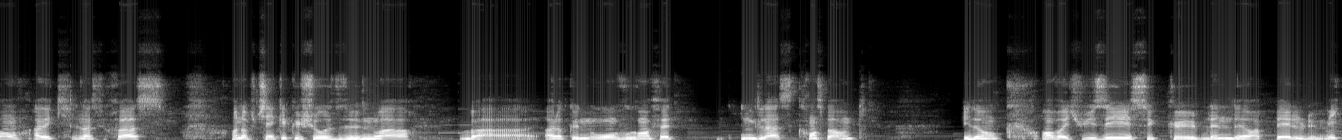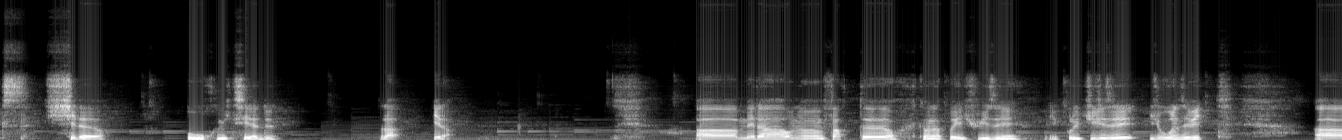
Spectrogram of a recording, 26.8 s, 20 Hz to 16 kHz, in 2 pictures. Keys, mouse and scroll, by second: 1.0 click, 2.8-8.9 middle drag, 8.9 click, 10.7-26.8 drag.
